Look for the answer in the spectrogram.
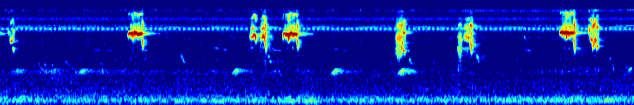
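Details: High, sharp squeaky notes from a blue-crowned hanging parrot used as a trapping lure, singly and in quick pairs, about seven bursts spaced irregularly over a quiet background.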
